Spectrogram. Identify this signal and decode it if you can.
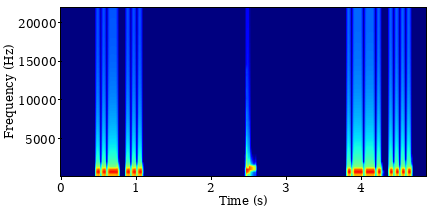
Morse code, heard as a keyed tone, about 30 wpm, 700 Hz. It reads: US PH
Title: Top Two Letter Combinations in Words 30wpm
